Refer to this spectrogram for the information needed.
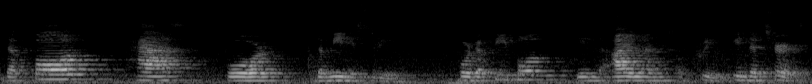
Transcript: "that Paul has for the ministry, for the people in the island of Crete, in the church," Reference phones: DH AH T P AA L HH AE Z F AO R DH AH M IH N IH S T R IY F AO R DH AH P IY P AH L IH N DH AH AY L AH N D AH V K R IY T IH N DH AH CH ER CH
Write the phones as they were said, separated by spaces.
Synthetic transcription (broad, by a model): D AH T P AA L HH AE S F AO R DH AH M IH N IH S T R IY F AO R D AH P IY P AH L IH N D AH AY L AH N D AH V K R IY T IH N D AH CH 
